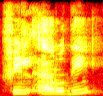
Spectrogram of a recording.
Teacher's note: रॉ को पूरी पढ़ेंगे क्योंकि रॉ साकिन है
